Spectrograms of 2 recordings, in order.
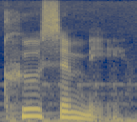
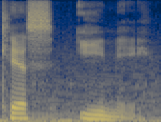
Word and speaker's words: Kissimmee: Number eight, Kissimmee, pronounced Kusimmee, not Kiss-E-Me.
